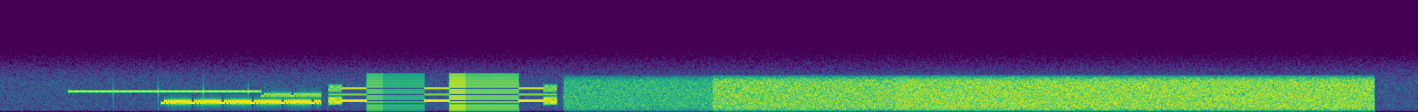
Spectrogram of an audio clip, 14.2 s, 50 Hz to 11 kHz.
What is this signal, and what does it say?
Dial-up modem handshake (V.34 or later), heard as a whistle, warbles, then hiss.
